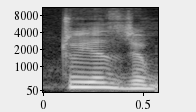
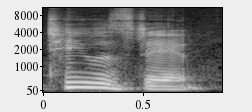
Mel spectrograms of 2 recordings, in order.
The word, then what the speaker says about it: Tuesday: এবার এইটা অনেক সময় আমরা টুয়েসডে বলি, টিউসডে। তো উচ্চারণটা হবে টিউসডে, টিউসডে, টিউস, টিউএস, টিউএস।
